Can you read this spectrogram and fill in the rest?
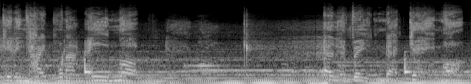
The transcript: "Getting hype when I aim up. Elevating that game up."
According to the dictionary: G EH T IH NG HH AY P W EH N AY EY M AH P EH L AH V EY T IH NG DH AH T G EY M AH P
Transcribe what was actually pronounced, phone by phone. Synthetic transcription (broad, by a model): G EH T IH NG HH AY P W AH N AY EY M AH P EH N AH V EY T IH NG DH AH T G EY M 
